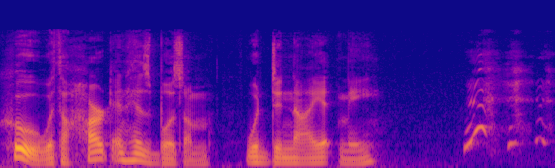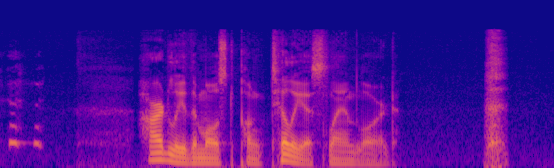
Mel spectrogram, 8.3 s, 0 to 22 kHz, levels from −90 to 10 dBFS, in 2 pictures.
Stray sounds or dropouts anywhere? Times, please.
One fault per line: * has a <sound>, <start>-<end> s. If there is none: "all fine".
* has a laugh, 3.5-4.5 s
* has a breath, 7.8-8.0 s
